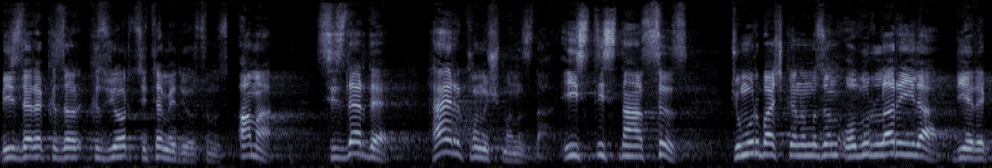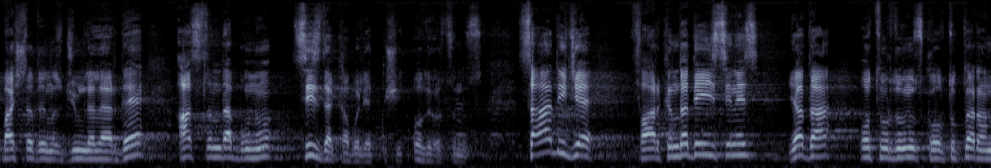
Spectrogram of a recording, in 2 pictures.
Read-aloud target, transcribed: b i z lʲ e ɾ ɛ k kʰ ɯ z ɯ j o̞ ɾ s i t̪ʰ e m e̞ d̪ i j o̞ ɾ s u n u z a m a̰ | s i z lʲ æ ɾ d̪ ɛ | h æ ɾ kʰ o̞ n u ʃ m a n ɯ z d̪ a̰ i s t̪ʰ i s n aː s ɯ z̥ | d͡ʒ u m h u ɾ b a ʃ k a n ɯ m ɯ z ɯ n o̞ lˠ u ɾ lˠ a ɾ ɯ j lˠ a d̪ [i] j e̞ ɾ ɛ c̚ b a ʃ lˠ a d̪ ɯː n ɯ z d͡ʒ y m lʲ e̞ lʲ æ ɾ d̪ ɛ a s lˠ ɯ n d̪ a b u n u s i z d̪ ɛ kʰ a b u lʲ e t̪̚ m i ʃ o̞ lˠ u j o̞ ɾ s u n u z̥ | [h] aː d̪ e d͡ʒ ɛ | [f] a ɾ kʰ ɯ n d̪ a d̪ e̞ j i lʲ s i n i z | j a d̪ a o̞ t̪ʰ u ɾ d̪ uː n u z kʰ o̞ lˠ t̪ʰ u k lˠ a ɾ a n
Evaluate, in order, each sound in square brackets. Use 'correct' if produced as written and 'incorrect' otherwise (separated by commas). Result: correct, incorrect, correct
